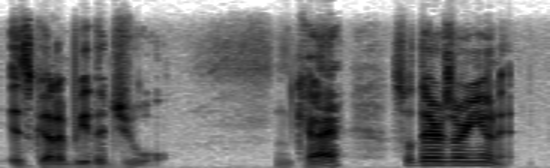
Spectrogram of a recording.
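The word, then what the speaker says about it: joule: this with a unit quite simply called The Jewel spelled j l e pronounced Jewel like j w l and it is abbreviated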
